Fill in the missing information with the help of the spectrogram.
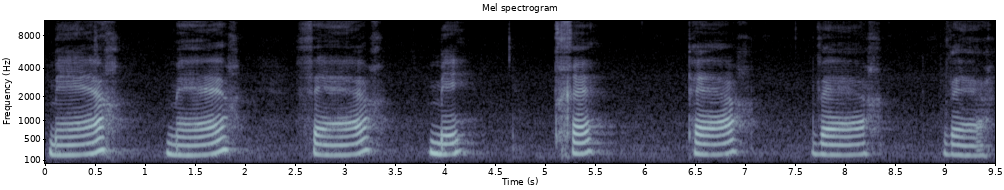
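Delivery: "Mère", "faire", "père" with a long open è; French è words. Shown as a demonstration. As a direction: let the è ring open. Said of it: "Let's hear those words one more time".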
